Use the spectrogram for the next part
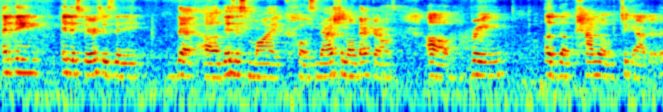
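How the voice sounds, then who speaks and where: A woman's voice: medium pitch, steady tone, unhurried. Young woman, panel moderator, friendly with fillers; roomy, distant conference audio. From Taiwan. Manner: friendly, with light laughs and fillers. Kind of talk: panel introductions and presentation. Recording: roomy sound from a distant mic with background noise.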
